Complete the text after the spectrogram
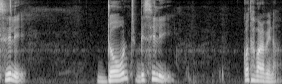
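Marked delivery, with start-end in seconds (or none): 2.2-3.3 slow, stretched-out model reading; slow repeat. Shown as a demonstration. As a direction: draw out "Don't" and "silly" for learners. Teacher repeats phrase slowly.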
